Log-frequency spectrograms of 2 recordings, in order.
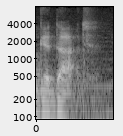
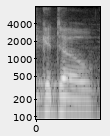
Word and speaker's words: Gadot: Yeah, My understanding is it's pronounced Gal Gadot. That, you know, people say Godot, but that would be a French pronunciation, and she's not French.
